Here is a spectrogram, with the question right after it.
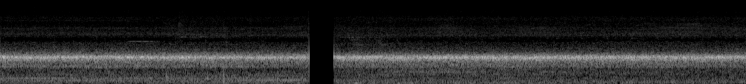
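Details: Mass chorus of emerged 17-year cicadas, summer 2016, Southeastern Ohio: continuous, unbroken buzzing drone at a constant pitch, very loud, briefly cut out for a moment near the three-second mark.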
